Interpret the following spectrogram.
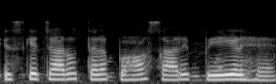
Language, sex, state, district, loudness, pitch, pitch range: Hindi, female, Jharkhand, Deoghar, -15 LUFS, 230 Hz, 215-240 Hz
